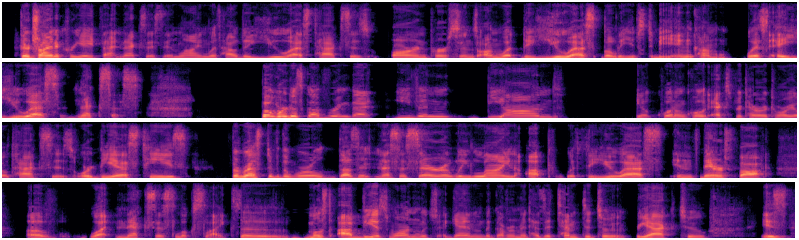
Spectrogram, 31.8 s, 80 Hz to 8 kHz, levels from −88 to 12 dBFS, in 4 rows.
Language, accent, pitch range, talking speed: English, American, 110-145 Hz, 140 wpm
